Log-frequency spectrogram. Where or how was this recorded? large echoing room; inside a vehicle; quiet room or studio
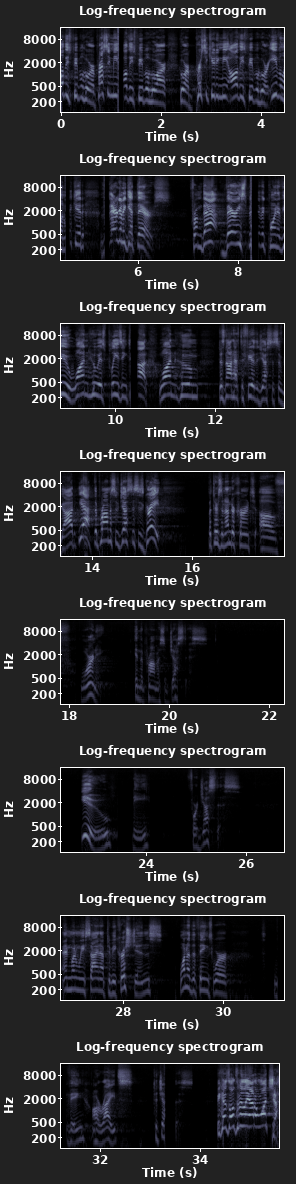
large echoing room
